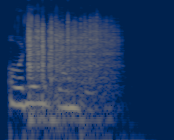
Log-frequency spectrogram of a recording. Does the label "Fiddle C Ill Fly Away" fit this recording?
No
